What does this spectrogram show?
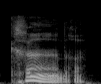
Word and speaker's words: craindre: So it's quite interesting here because you've got this combination of letters, so A, E, and then N, okay, so it will be a nasal as well, and then it will be pronounced like un, so keep in mind that it goes in your nose, so you don't hear any N when I pronounce it, un, and then C plus R will produce the sound cr, craindre.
